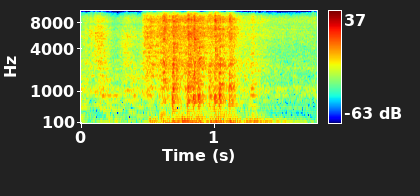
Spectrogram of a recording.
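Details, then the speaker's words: Project truck with straight-pipe exhaust after rewiring, check engine light on, no fuel pump heard priming: cranks, catches for a second with a deep loud burst, then dies; it has spark but a fuel pump problem is starving it of fuel. "We got no fuel pump. We don't hear a fuel pump or nothing."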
